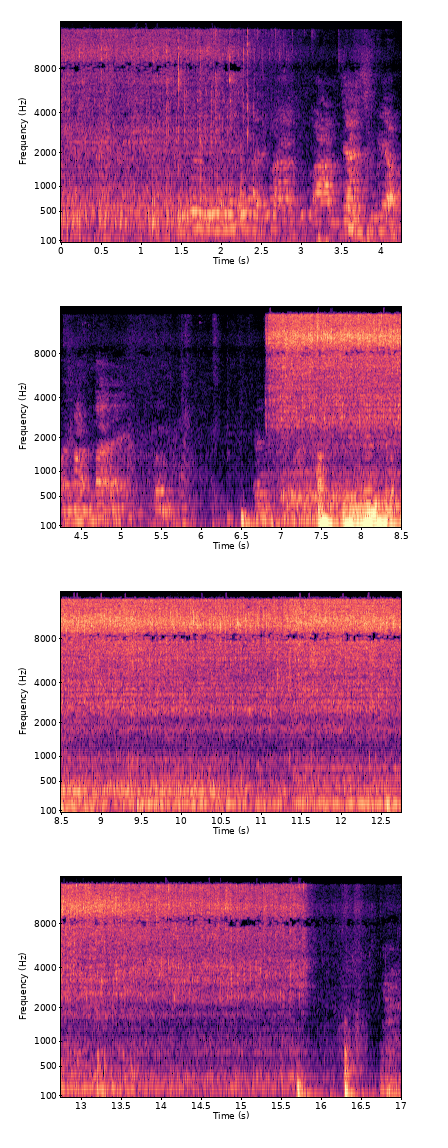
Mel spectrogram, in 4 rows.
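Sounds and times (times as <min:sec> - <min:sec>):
water gushing from a tap: 0:00.0 - 0:02.7, 0:06.8 - 0:16.0.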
